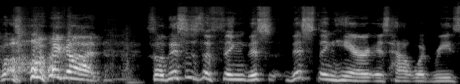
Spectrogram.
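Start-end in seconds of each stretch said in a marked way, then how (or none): 0.0-3.3 laughing disbelief. Retold or imitated. Laughing quote.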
